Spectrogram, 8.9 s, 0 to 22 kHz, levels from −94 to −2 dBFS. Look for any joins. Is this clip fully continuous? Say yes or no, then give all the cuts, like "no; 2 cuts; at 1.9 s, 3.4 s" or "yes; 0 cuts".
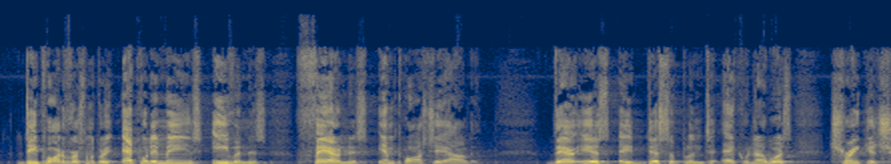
yes; 0 cuts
